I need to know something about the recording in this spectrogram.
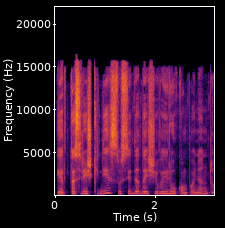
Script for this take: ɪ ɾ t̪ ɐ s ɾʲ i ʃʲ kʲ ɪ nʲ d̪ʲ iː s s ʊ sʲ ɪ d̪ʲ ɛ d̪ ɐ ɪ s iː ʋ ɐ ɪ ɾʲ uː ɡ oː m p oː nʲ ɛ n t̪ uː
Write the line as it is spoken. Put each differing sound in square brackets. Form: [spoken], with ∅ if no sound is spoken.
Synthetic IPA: ɪ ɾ t̪ ɐ s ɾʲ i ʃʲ kʲ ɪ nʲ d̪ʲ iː s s ʊ sʲ ɪ d̪ʲ ɛ d̪ ɐ ɪ [ʃ] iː ʋ ɐ ɪ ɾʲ uː [k] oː m p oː nʲ ɛ n t̪ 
